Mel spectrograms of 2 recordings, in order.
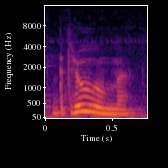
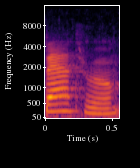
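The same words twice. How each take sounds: First: The stress is on the second part, room. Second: The stress is on the first part, bath.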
